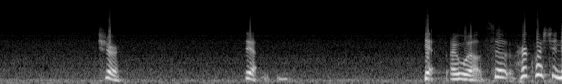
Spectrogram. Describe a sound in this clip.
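A woman speaks through a microphone with animation, in short bursts.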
